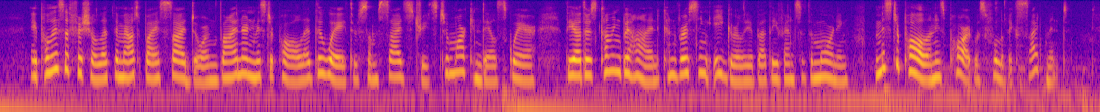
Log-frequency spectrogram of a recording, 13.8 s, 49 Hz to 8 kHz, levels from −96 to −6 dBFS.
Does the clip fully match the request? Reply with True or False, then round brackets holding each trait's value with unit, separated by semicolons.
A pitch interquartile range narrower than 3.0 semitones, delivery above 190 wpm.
False (4.1 semitones; 200 wpm)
